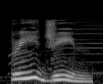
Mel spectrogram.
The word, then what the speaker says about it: Regine: phenomenal by the way her name is pronounced as tree gene thanks for those beautiful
